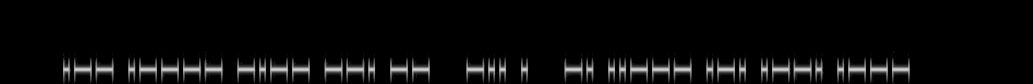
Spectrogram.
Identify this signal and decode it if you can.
Morse code, heard as a keyed tone, about 22 wpm, 700 Hz. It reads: W1YGM DE N2RPJ
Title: USA Callsign DE Callsign - 5 Characters - 22wpm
